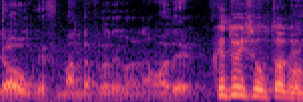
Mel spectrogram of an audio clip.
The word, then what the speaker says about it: Lamothe: No, con la mote no, pero con la mot. Si vos decís la mot, lo pronunciás bien.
